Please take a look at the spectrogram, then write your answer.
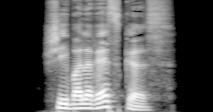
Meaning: strong/mixed nominative/accusative neuter singular of chevaleresk
- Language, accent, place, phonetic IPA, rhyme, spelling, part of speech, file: German, Germany, Berlin, [ʃəvaləˈʁɛskəs], -ɛskəs, chevalereskes, adjective, De-chevalereskes.ogg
